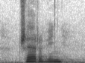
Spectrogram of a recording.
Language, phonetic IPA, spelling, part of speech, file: Belarusian, [ˈt͡ʂɛrvʲenʲ], чэрвень, noun, Be-чэрвень.ogg
- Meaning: June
